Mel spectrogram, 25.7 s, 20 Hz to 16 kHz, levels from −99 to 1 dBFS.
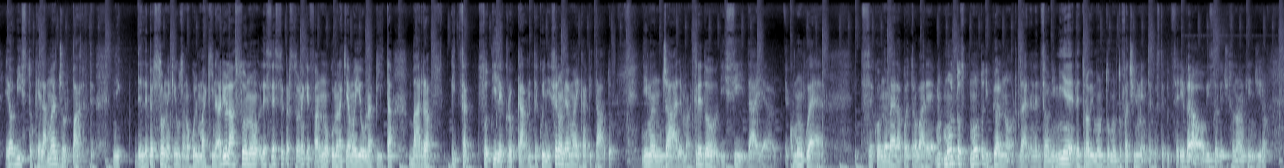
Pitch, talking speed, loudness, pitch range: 105 Hz, 185 wpm, -19 LUFS, 100-110 Hz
